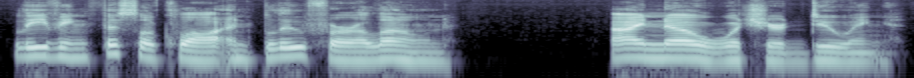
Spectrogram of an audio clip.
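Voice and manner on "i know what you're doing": ordinary delivery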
